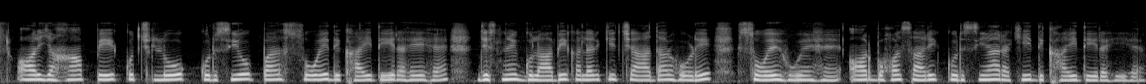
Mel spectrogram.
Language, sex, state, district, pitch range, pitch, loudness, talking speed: Hindi, female, Bihar, Muzaffarpur, 205-220 Hz, 215 Hz, -16 LUFS, 155 wpm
